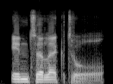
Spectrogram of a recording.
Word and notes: intellectual: British English

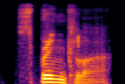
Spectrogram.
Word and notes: sprinkler: British English

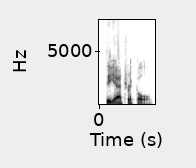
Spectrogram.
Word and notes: theatrical: American English

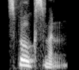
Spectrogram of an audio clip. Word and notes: spokesman: Indian

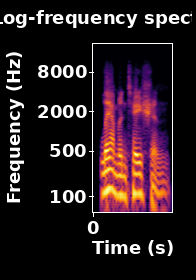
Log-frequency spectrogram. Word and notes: lamentation: American English

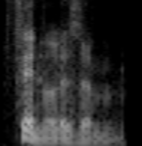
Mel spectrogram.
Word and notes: finalism: British English

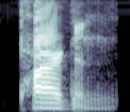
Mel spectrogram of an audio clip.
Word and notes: pardon: American English

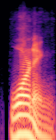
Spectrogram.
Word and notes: warning: American English

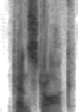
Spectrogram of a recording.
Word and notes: penstock: American English

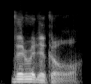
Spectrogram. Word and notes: veridical: British English

